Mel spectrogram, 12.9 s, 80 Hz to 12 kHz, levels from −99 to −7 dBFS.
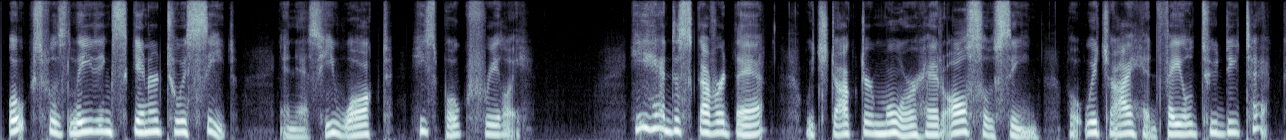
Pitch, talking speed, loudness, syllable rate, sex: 195 Hz, 145 wpm, -19 LUFS, 4.2 syllables/s, female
